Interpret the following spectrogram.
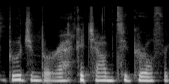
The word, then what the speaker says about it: Bujumbura: Anyway, it's Bujumbura. Good job to girl for getting that. It's Bujumbura. They renamed Usumbura to Bujumbura. It's correct pronunciation, not its colonial one.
